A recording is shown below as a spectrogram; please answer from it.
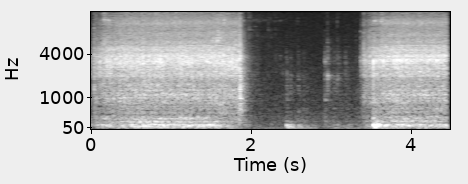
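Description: Cordless drill spinning a 2 mm bit through the Kreg hinge jig's guide into MDF, boring the small pilot holes for the hinge screws. Two steady runs of drilling: one of about two seconds, a short pause, then a second that starts near the end.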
